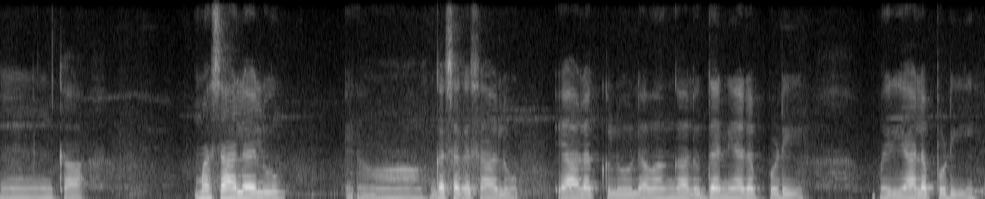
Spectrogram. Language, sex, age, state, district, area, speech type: Telugu, female, 18-30, Telangana, Nirmal, rural, spontaneous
